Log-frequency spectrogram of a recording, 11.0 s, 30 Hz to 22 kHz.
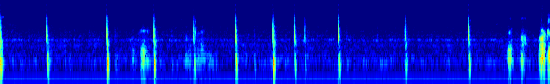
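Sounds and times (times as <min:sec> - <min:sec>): computer mouse clicking: 0:05.4 - 0:06.9.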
